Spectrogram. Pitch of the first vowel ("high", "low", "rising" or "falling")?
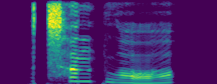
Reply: high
